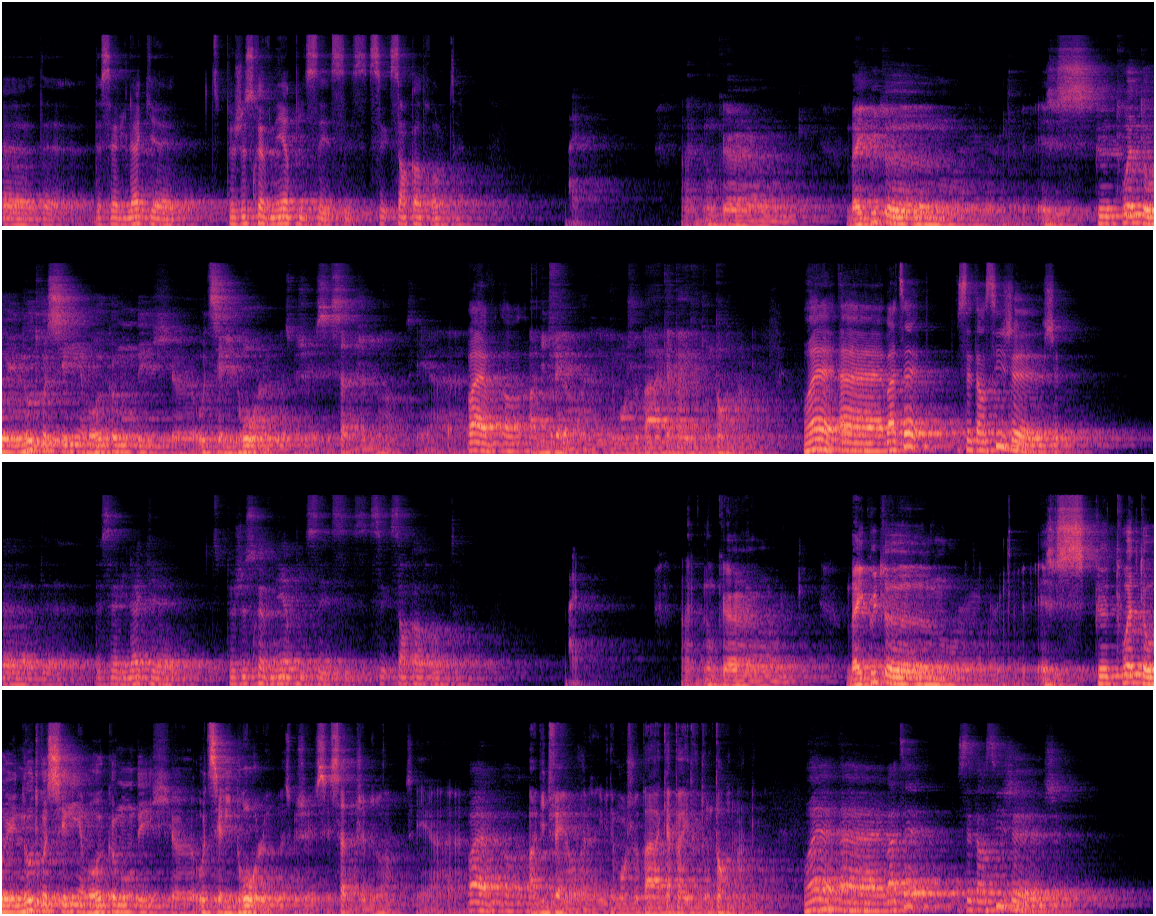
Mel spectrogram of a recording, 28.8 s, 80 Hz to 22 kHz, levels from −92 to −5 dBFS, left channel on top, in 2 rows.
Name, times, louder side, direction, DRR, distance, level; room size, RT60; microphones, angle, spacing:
voice 1, 0.0-2.2 2.8-4.4 4.7-5.7 20.2-21.3 24.4-26.1 26.3-27.6, left 3 dB, 60° left, 7 dB, 0.4 m, -30 dB
voice 2, 8.5-9.9 10.6-12.5 12.9-19.3 19.6-20.2 21.0-23.8, right 2 dB, 40° right, 6 dB, 0.3 m, -30 dB
5.2 x 4.4 x 5.0 m, 2.4 s
head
